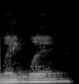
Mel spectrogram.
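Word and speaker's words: ylang-ylang: favorites is is taking lavender essential oil and lingling essential oils Ling Ling is spelled y-l-a-n-g-y-l-a-n-g I've been giving my husband nitric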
